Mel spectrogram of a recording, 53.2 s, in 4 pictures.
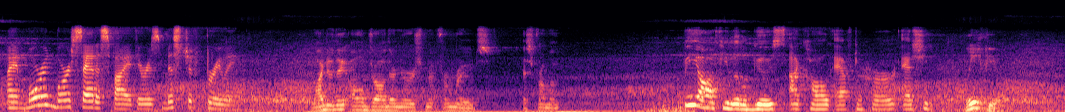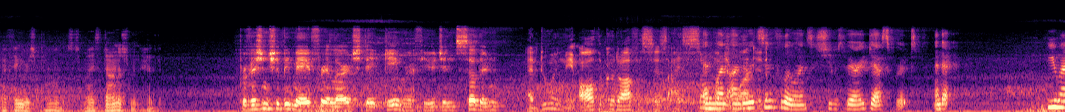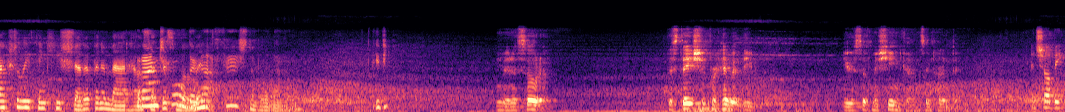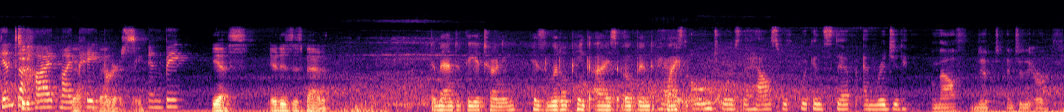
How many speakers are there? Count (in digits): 9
